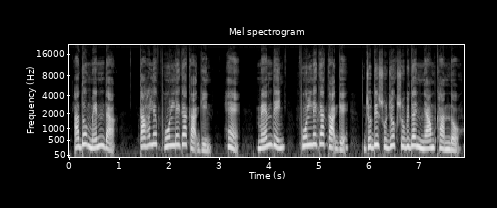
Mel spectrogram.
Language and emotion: Santali, neutral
